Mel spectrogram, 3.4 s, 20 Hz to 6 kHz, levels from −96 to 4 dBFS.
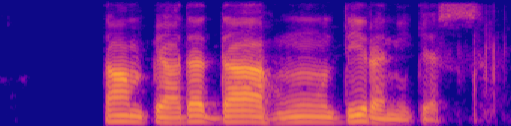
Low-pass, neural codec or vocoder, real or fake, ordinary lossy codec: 5.4 kHz; none; real; Opus, 24 kbps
